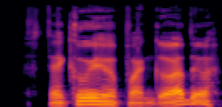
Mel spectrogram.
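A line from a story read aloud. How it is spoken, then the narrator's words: Gloomy reply. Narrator (Russian): мрачно ответил Блор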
